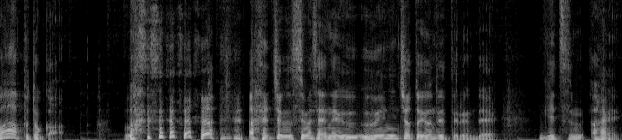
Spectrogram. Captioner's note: laughter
